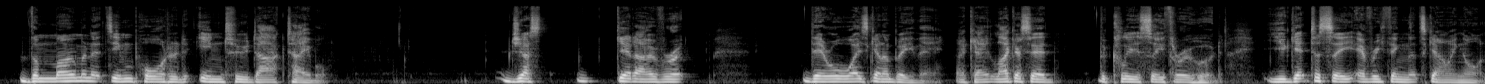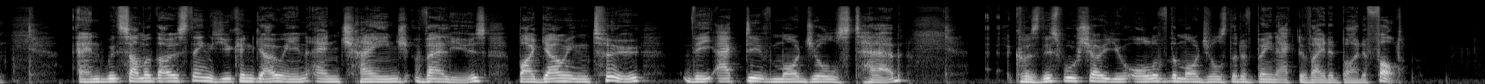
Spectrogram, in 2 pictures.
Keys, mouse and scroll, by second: 20.9 click.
